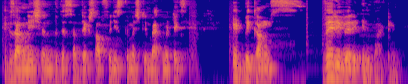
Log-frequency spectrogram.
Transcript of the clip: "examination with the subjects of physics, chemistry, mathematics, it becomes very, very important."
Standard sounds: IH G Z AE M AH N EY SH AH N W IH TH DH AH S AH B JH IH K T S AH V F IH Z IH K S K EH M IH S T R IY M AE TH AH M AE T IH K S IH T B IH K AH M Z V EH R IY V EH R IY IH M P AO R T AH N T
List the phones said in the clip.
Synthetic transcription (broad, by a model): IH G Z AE M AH N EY SH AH N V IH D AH S AH B JH IH K T S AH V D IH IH S K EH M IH S T IY M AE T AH M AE T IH K S IH T B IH K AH M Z V EH R IY V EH R IY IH M P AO R T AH N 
